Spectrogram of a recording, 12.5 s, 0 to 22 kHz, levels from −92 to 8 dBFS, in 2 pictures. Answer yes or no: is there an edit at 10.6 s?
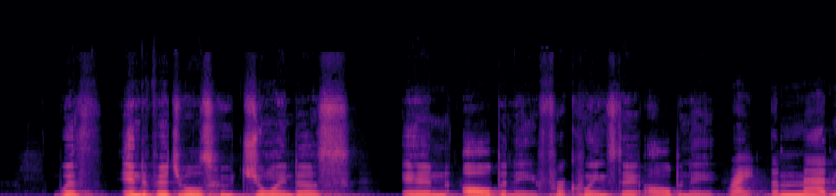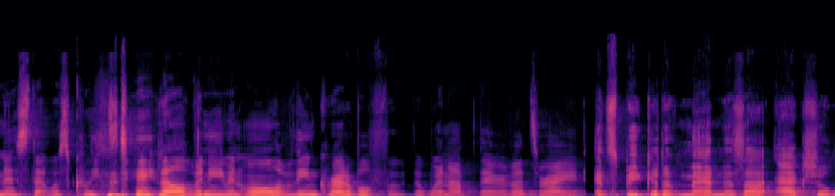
yes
